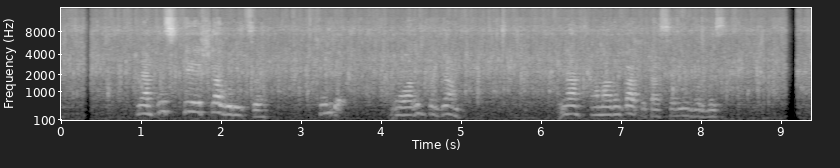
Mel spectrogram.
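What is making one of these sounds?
A woman speaks casually close by.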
